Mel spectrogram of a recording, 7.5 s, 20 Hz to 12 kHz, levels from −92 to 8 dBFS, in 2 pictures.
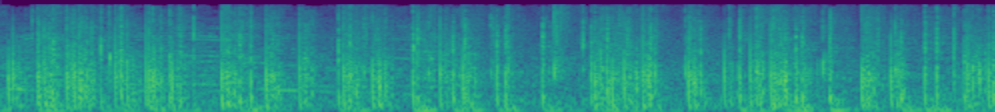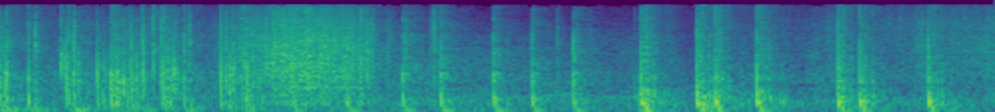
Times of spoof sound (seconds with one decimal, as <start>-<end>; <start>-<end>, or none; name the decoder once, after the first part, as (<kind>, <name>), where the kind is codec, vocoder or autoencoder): none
